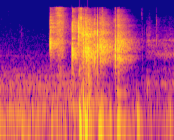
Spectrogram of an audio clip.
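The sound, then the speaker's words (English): An aluminum White Claw drink can is cracked open: a sharp metallic snap, then a loud fizzing hiss with a few more clicks of the tab. It lasts about a second, with no talking. “Yes, that's the second White Claw crack of the evening.”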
